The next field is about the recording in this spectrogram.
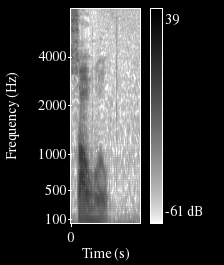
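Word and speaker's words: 석우: It's pronounced S E O K or it it's spelled S E O K, but it's pronounced Saul Woo.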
